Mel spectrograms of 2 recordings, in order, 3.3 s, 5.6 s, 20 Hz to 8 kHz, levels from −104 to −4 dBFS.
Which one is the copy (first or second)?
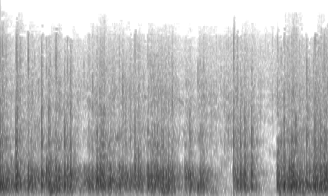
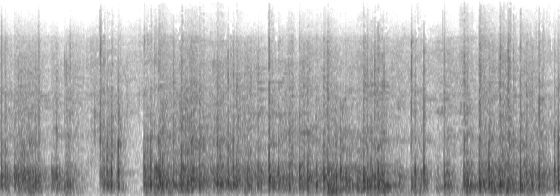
second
